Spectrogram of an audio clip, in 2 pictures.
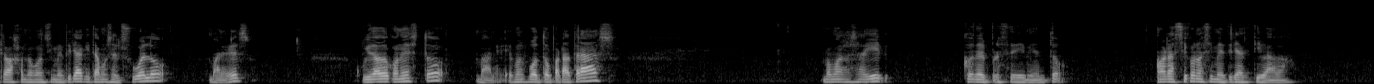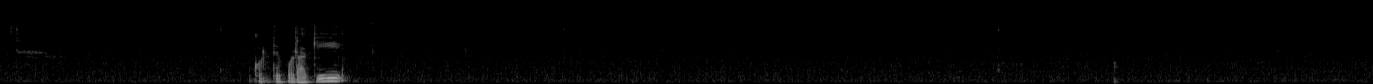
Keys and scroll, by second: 2.9 ctrl+z.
